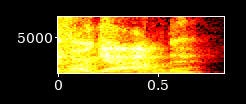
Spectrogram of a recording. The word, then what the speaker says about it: regarde: Like, make sure if you're going to pronounce the E at the end, it's an E. Il regarde. Voilà. Or it disappears. The E is almost like a non-sound, right?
